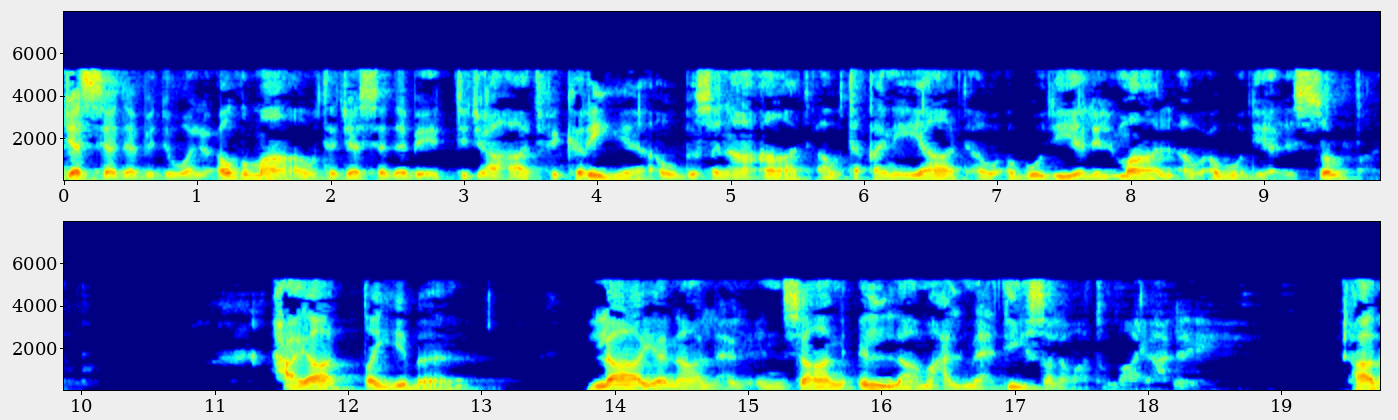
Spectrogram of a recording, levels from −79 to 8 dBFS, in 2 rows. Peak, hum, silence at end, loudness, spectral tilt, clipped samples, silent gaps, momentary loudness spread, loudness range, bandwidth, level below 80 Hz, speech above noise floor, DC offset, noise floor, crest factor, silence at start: -2 dBFS; none; 0 s; -21 LUFS; -10 dB/octave; under 0.1%; none; 13 LU; 4 LU; 5.4 kHz; -50 dBFS; 64 dB; under 0.1%; -85 dBFS; 20 dB; 0 s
